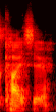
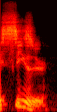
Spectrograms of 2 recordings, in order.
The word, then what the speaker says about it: Caesar: Julius Caesar right well if you follow the rules I already went over it's simply Julius Kaiser all right Kaiser obviously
